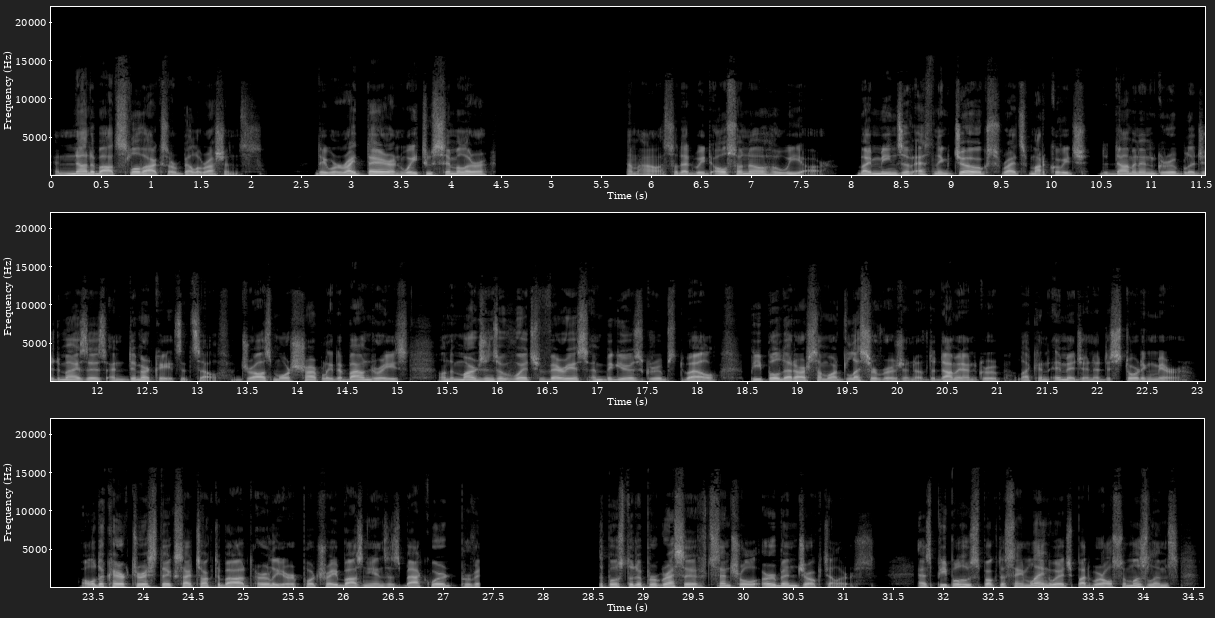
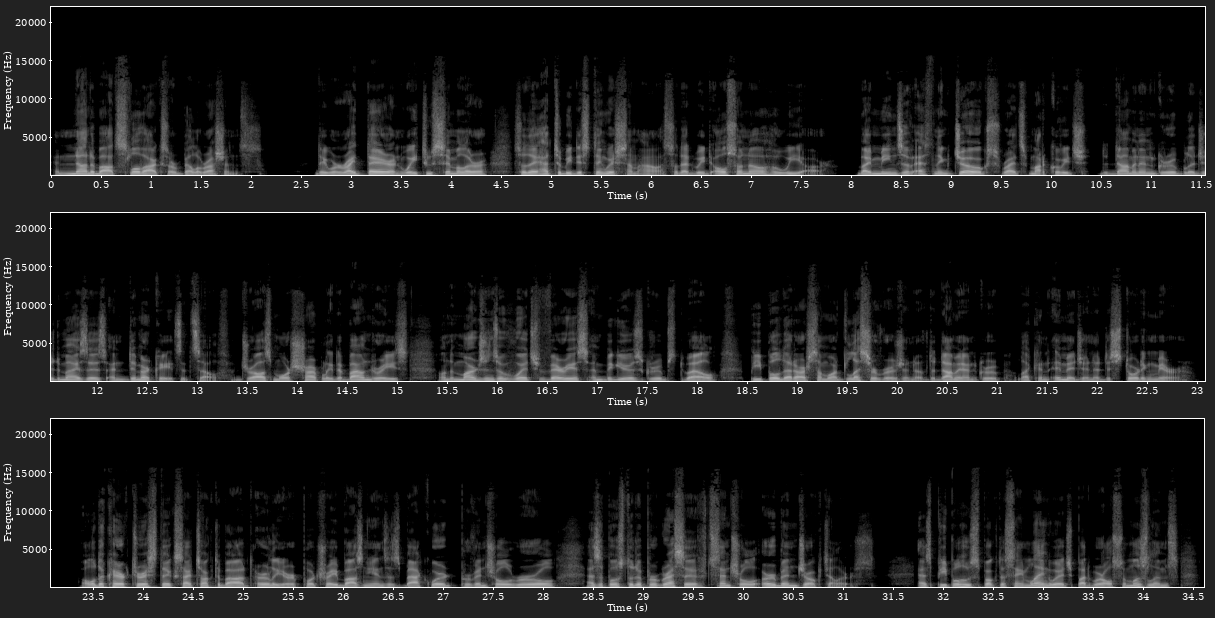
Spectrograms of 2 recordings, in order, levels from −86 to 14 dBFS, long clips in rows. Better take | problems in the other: second | audio cutting out; at 4.5 s for 1.5 s and at 27 s for 1 s

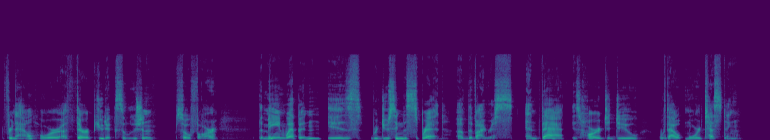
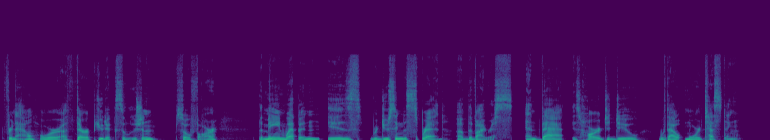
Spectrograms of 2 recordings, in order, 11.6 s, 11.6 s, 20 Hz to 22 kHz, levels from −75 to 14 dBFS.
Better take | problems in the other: second | thin; somewhat; fading below 250 Hz

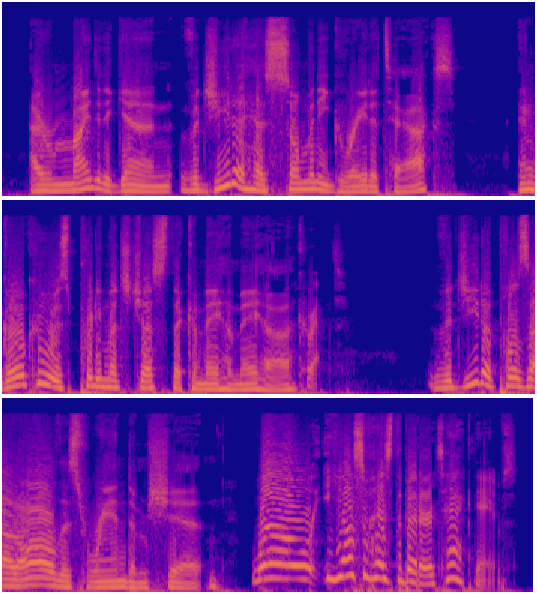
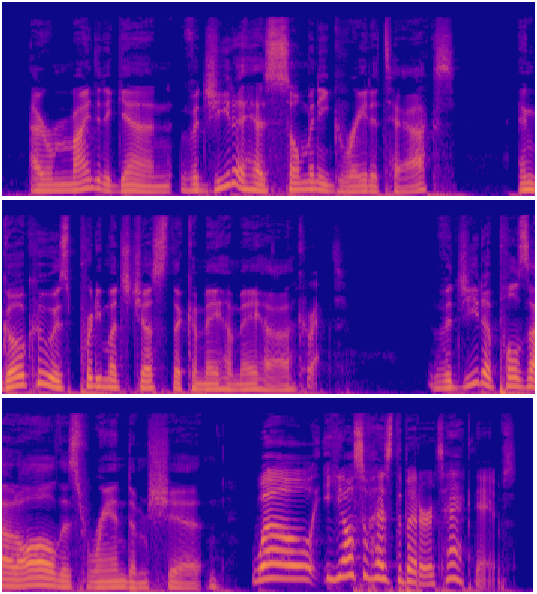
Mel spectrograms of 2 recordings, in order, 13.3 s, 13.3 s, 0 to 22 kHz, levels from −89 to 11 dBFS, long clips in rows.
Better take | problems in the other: second | distortion; heavy; 14% of the sound clipped

